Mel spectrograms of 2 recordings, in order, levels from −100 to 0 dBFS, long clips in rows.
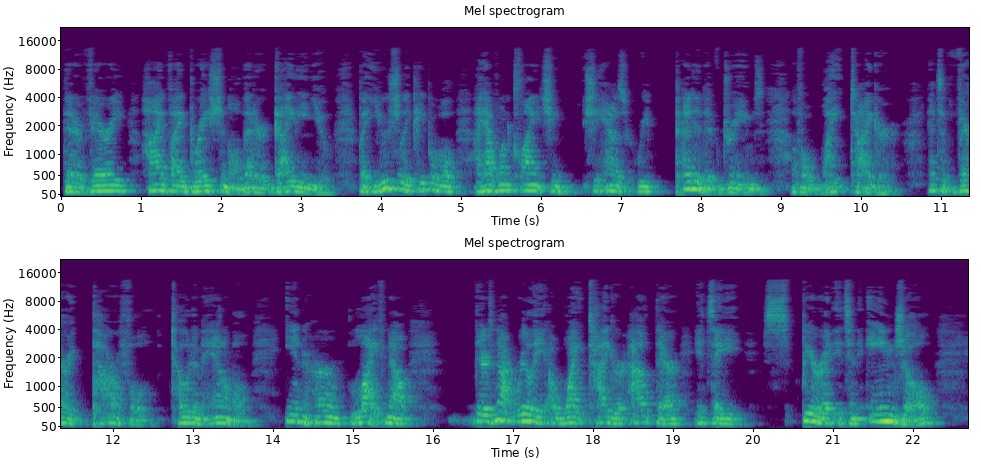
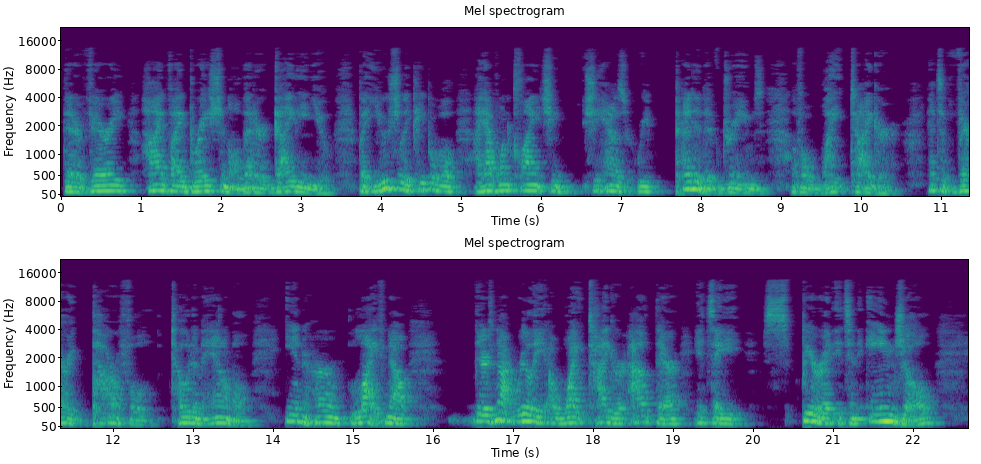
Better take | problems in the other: neither | off-mic speech; far; the same in both // room echo; very slight; dies away in 0.2 s; the same in both

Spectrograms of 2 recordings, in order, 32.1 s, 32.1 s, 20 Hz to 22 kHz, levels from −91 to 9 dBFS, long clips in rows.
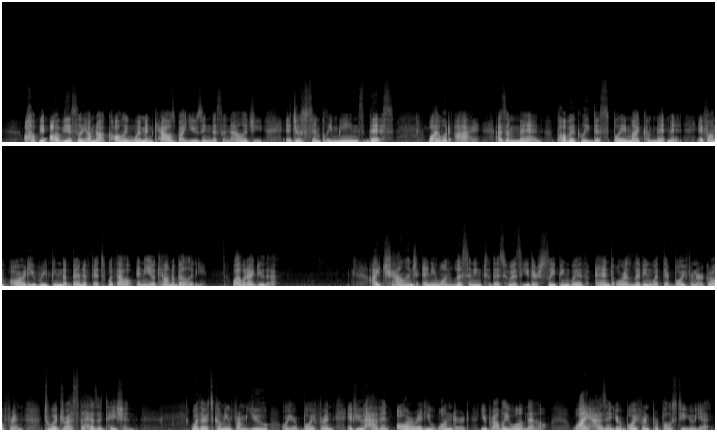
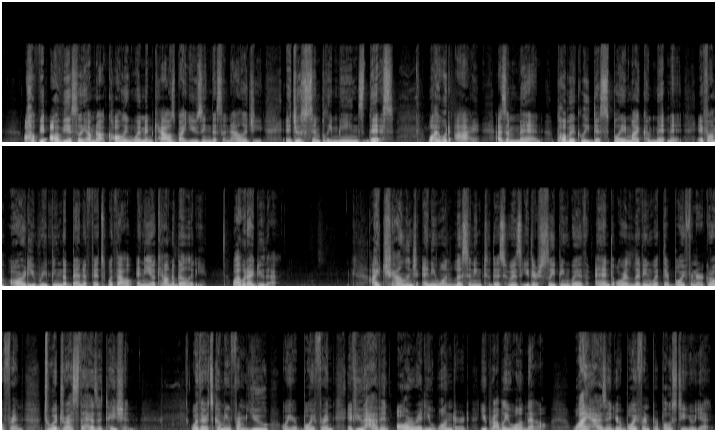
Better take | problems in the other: second | muffled; slightly; fading above 3.5 kHz

